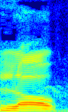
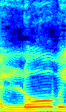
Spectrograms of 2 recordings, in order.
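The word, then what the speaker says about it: love: क्या लिखा हुआ है आगे लिखा हुआ है एल ओवी ई तो इसे हम क्या पढ़ते हैं इसे हम लोग पढ़ते हैं लव क्या पढ़ते हैं लव पढ़ते हैं अगर जो है आप इसका उच्चारण जो है लोभ या लोभे पढ़ देते हैं तो हमारा जो सेंटेंस है और हमारा प्रोनंसिएशन जो है गलत हो जाएगा इसे क्या पढ़ना है इसे पढ़ना है लव लव का मतलब क्या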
